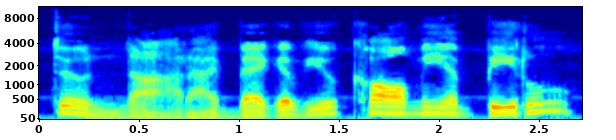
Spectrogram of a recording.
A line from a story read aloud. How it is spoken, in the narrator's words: exclaimed our hero, rather peevishly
